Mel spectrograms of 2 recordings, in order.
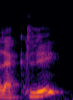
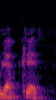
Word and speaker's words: clef: Par exemple, est-ce que je dois dire la clé, CLEF, ou la clef?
